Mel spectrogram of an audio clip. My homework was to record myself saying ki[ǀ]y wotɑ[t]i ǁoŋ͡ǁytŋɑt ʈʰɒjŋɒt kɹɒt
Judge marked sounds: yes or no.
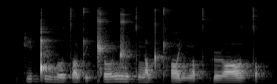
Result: no, no

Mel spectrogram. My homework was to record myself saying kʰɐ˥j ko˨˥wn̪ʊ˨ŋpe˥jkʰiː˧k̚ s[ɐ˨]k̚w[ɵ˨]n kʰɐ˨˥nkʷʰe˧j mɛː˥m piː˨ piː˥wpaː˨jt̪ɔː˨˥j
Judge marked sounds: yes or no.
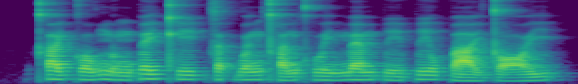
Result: no, no

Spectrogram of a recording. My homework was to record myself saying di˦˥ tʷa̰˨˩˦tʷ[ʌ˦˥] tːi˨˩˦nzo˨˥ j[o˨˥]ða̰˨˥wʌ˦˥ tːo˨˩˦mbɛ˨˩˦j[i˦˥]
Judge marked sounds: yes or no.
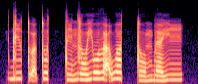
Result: yes, no, yes

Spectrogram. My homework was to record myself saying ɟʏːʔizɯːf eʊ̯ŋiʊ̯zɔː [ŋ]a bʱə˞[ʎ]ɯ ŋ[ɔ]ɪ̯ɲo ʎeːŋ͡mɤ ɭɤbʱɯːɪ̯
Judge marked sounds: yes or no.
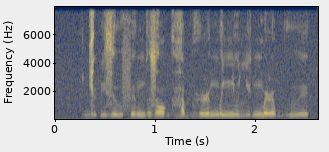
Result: no, no, no

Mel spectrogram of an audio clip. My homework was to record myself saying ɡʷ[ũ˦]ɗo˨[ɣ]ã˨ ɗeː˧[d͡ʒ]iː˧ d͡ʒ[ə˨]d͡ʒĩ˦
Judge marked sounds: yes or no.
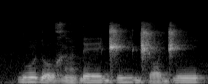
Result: yes, yes, yes, no

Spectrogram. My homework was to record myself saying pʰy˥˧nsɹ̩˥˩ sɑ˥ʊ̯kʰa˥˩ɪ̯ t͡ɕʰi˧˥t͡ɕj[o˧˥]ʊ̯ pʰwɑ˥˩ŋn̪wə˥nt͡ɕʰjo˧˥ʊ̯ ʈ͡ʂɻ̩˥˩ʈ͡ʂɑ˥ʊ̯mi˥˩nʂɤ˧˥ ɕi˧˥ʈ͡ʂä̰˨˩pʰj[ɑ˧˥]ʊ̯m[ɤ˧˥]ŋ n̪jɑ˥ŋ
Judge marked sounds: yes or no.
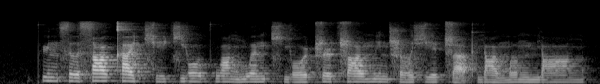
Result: no, no, no

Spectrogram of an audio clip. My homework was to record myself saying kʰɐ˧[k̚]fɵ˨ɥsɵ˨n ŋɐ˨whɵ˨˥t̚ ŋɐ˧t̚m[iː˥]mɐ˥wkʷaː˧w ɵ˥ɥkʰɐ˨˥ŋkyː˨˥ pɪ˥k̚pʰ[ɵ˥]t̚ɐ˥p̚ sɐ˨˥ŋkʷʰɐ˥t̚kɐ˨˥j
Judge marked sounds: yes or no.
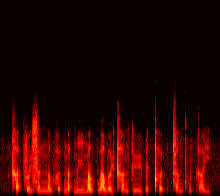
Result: no, no, yes

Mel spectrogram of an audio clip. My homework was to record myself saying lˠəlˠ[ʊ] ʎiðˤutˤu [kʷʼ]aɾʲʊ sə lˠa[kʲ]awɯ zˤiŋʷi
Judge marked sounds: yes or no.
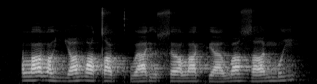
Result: no, yes, yes

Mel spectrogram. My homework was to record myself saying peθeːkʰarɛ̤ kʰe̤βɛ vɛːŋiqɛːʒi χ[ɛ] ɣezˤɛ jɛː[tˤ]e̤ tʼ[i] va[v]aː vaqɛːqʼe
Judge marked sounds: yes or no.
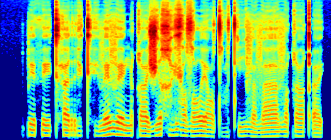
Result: no, yes, yes, yes

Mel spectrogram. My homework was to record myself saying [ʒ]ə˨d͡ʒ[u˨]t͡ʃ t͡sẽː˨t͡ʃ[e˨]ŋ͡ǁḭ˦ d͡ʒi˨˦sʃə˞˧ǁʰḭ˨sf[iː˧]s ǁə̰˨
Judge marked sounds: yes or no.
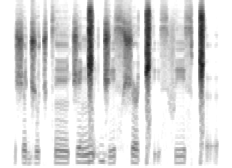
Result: no, yes, no, yes

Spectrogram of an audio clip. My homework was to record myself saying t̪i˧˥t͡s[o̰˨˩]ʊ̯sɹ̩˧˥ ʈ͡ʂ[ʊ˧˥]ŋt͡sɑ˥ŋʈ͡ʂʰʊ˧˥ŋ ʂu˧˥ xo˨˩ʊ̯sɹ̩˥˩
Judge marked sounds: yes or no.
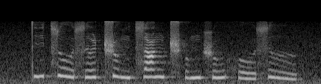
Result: no, no

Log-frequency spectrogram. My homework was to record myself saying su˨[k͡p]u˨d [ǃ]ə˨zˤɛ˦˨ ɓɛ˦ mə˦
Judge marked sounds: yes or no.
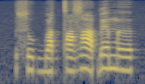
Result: no, no

